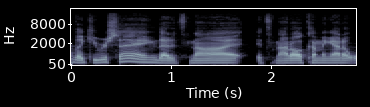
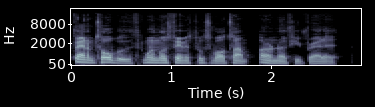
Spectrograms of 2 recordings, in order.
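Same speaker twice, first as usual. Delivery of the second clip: mocking, snooty know-it-all voice, smug and condescending; 3 semitones lower than usual. Retelling what the other speaker just said: mocking imitation of a friend. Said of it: "He's like".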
